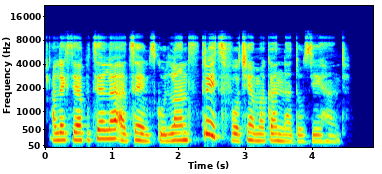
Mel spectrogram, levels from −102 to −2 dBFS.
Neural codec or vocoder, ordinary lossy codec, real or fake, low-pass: none; none; real; none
